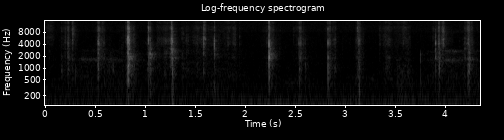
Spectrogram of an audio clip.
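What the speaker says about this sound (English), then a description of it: "I'm just going to shuffle them now and pull from the top." A deck of cards being shuffled by hand makes quick, soft papery riffles and clicks in an irregular patter, close but quiet, with no voice.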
